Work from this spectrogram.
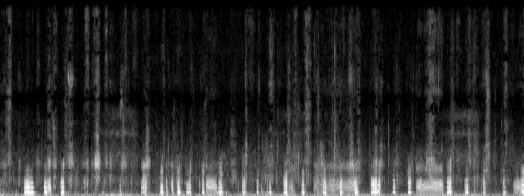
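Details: Newborn Labrador puppies suckling from their mother, giving soft wavering whimpers and squeals in irregular bursts, some rising and falling, amid clicking suckling noises and a low background hum.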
